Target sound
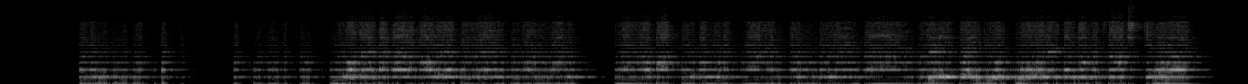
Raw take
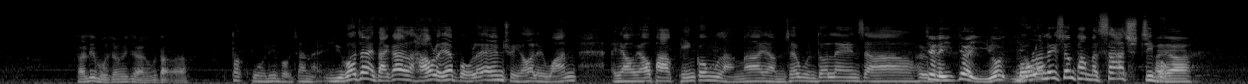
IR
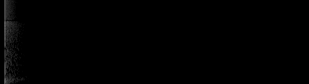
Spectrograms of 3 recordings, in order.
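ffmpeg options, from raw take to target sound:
-filter_complex "[0:a]aeval=exprs='val(0)*gte(abs(val(0)),0.0316)':c=same[a];[1:a]atrim=start_sample=2205,afade=t=out:st=0.4:d=0.01,atrim=end_sample=18081[b];[a][b]afir=irnorm=-1:irlink=0,adynamicequalizer=threshold=0.0112:dfrequency=610:dqfactor=1.5:tfrequency=610:tqfactor=1.5:attack=5:release=100:ratio=0.375:range=2.5:mode=cutabove:tftype=bell,afftfilt=real='hypot(re,im)*cos(PI*b)':imag='0':win_size=512:overlap=0.75,volume=-2dB"

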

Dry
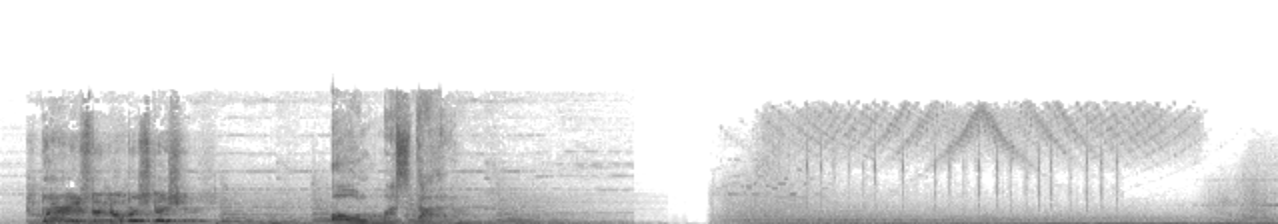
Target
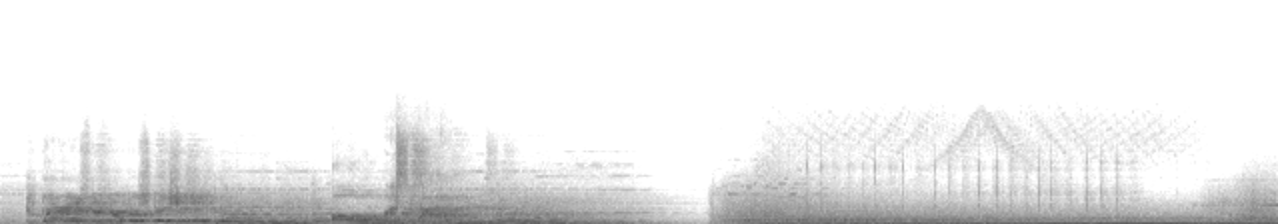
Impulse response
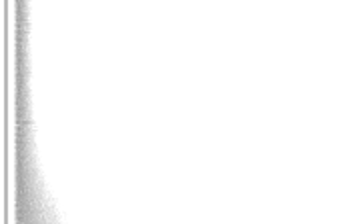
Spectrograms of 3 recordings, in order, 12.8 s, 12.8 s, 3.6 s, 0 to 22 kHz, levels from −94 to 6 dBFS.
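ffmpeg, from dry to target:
-filter_complex "[0:a]lowpass=2.3k,areverse,acompressor=threshold=-37dB:ratio=8,areverse,aecho=1:1:903:0.0708[a];[1:a]atrim=start_sample=2205,asetrate=36603,aresample=44100[b];[a][b]afir=irnorm=-1:irlink=0,volume=8dB"

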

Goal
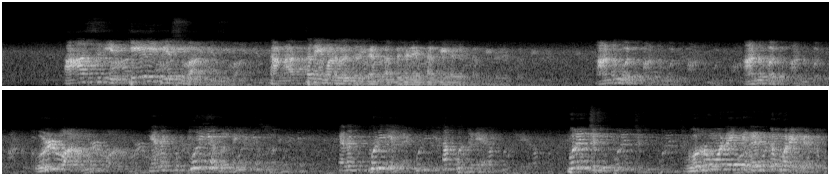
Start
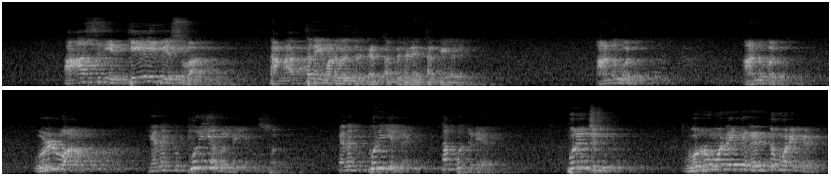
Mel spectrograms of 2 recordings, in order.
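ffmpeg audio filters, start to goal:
-filter_complex "[0:a]highshelf=f=2.7k:t=q:w=3:g=-11,acompressor=mode=upward:threshold=-40dB:ratio=2.5,asplit=6[a][b][c][d][e][f];[b]adelay=448,afreqshift=-83,volume=-12dB[g];[c]adelay=896,afreqshift=-166,volume=-18dB[h];[d]adelay=1344,afreqshift=-249,volume=-24dB[i];[e]adelay=1792,afreqshift=-332,volume=-30.1dB[j];[f]adelay=2240,afreqshift=-415,volume=-36.1dB[k];[a][g][h][i][j][k]amix=inputs=6:normalize=0,volume=5dB"

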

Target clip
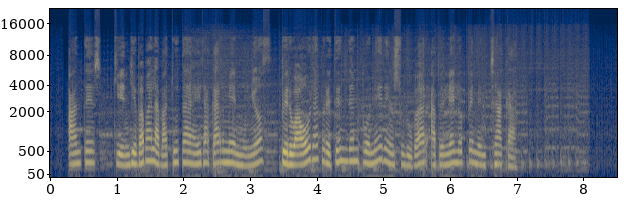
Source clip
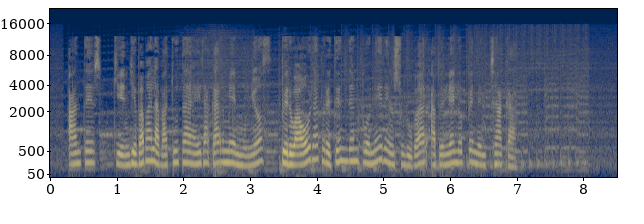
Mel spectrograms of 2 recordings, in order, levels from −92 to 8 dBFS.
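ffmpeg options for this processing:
-af "aeval=exprs='sgn(val(0))*max(abs(val(0))-0.00562,0)':c=same"

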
